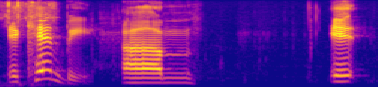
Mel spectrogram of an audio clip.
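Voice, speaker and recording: A man's voice: on the high side, expressive, slow, pushed and bright, smooth, dry recording. A man narrating as game master of a tabletop game, hesitant and full of ums.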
